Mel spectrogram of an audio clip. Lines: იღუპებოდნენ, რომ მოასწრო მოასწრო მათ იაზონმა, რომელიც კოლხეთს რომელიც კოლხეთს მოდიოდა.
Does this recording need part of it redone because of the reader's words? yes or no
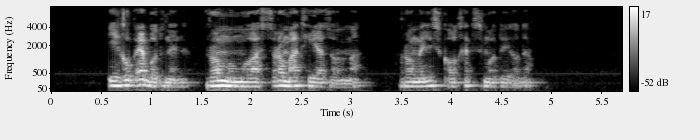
yes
